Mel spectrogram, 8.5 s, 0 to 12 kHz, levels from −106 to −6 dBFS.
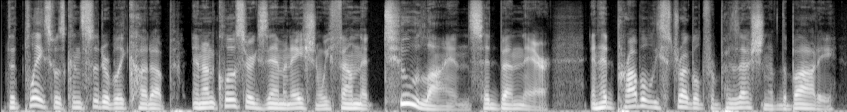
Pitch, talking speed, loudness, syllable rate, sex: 130 Hz, 190 wpm, -17 LUFS, 5.7 syllables/s, male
